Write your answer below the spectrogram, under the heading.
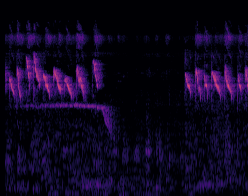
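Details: Sooty-headed bulbul singing at a songbird competition in Pemalang: rapid chattering bursts of high downslurred notes, then a long steady whistle that drops in pitch, a short pause, and the quick chatter returning.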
